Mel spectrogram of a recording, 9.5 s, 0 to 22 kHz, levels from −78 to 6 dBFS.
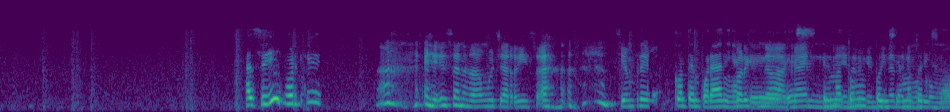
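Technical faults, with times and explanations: Nothing stood out on listening; the speech carries the narrowed top end of a call path, with nothing audible above about 8 kHz.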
